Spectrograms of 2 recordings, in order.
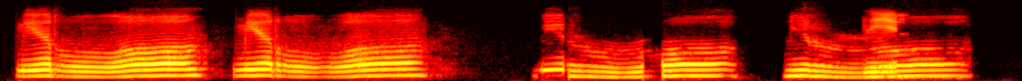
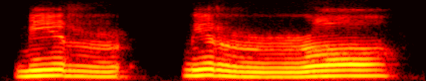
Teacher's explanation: Jadi getaran takrirnya di awal ya. Suaranya di awal takrirnya.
